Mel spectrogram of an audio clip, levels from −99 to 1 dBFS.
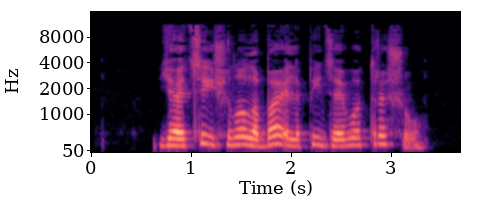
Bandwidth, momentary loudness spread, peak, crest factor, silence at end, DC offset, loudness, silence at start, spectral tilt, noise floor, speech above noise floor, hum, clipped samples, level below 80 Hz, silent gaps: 11.5 kHz; 12 LU; -8 dBFS; 18 dB; 0.35 s; under 0.1%; -24 LUFS; 0.7 s; -6 dB/octave; -76 dBFS; 52 dB; none; under 0.1%; -72 dBFS; none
